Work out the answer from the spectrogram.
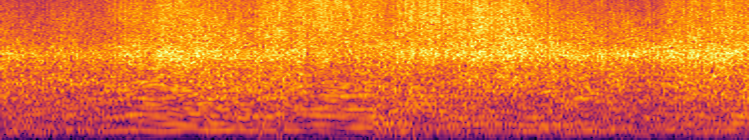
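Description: Car engine held at high revs during a burnout, running steadily with the revs wavering briefly about three seconds in.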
